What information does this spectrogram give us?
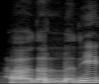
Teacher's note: Yuqalu hadzal ladzi, nah di sini alif lam samsiyah ya. Hadzal ladzi karena zalnya langsung masuk ke lam ya.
